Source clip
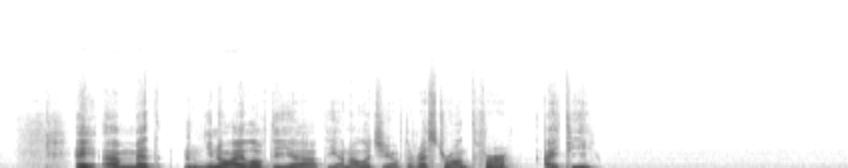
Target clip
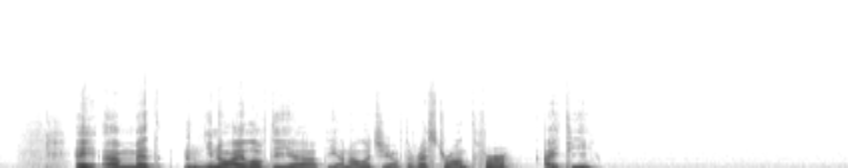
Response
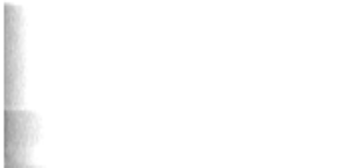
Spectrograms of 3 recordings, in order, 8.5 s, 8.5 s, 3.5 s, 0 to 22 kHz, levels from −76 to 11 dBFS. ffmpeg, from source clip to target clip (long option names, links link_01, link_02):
-af "asetnsamples=nb_out_samples=441:pad=0,asendcmd='0.82 highshelf g -4;2.9 highshelf g -10.5',highshelf=frequency=2900:gain=-10"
